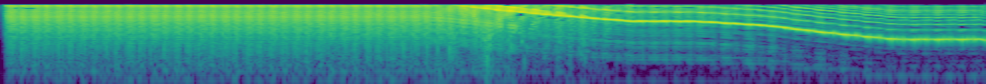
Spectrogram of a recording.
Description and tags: Created with granulab and cool edit from mangled voices inbred by jillys arcade sounds.
synthetic noise pitching down
granular, jillys, synthesis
